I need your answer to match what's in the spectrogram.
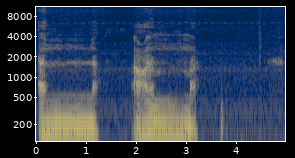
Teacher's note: নাকের বাঁশি হতে গুন্না উচ্চারিত হয়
